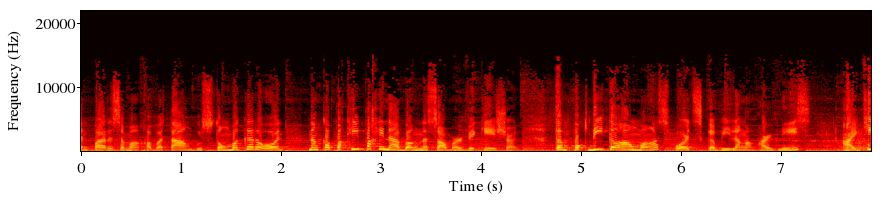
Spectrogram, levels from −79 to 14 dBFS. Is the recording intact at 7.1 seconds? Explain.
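Yes, the audio is intact at 7.1 seconds, with no dropout, click, distortion or other fault audible at that moment.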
